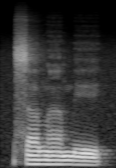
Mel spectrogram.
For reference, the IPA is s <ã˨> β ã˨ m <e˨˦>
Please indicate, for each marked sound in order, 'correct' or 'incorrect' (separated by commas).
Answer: incorrect, incorrect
